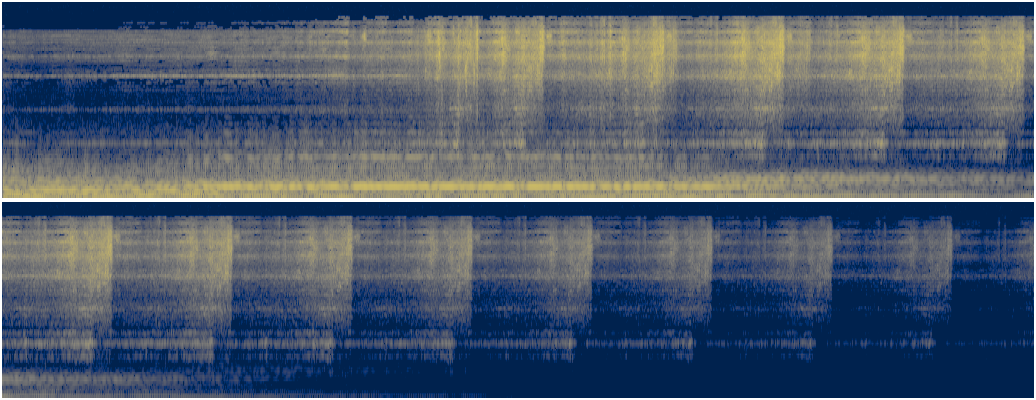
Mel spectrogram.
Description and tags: A very dark and brooding multi-sampled synth pad. Evolving and spacey. Each file is named with the root note you should use in a sampler.
dark, granular, multi-sample, multisample, ambient, synth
